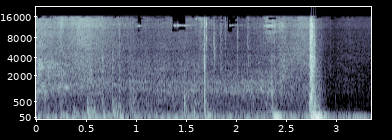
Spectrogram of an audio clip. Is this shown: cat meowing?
no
